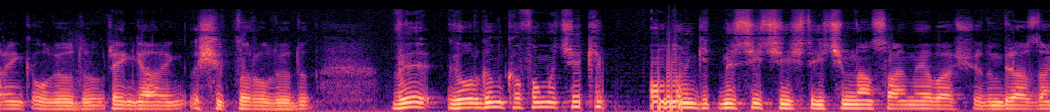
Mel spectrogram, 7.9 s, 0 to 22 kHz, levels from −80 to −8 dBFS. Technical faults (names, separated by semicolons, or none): robotic sound from repeated short buffers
